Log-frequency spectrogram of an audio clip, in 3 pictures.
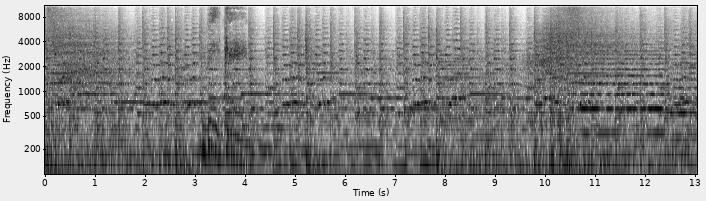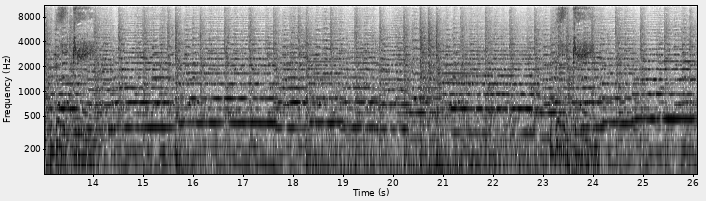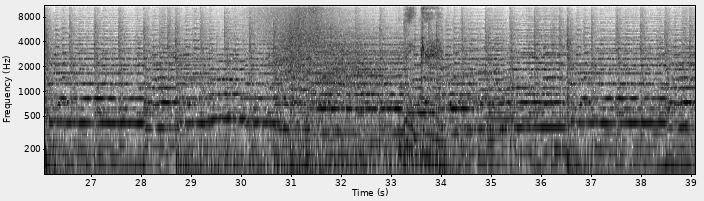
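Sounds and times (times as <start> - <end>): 
epic cinematic music loop: 0.0 - 39.0.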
